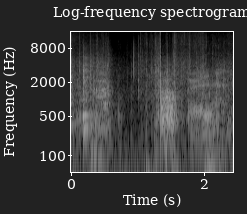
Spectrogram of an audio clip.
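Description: Plastic wrapping crinkling and cardboard scraping as a plastic-wrapped subwoofer and bagged cables are lifted out of a box, with a few sudden louder rustles, the loudest about one and a half seconds in.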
